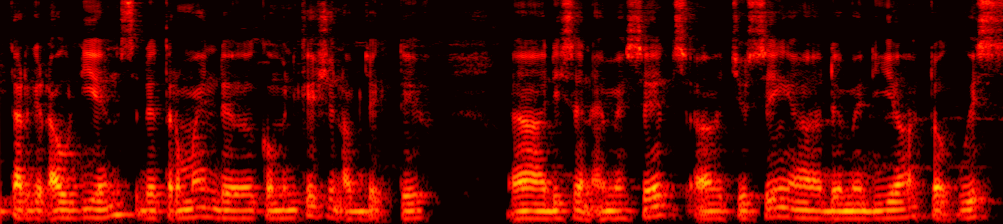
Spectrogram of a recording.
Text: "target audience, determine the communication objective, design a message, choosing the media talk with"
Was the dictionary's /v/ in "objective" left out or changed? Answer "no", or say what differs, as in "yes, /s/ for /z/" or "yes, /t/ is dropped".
yes, /f/ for /v/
